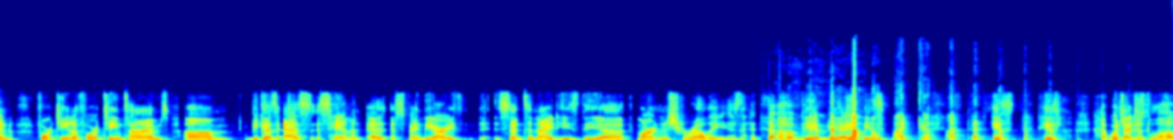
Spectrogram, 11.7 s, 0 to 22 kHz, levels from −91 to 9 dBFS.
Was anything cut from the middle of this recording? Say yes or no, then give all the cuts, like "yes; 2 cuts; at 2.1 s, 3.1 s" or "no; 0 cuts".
yes; 3 cuts; at 1.8 s, 6.3 s, 7.6 s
